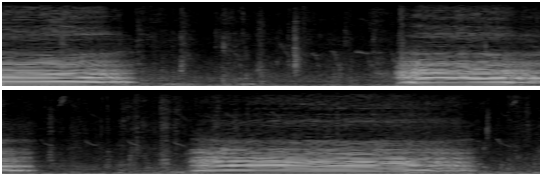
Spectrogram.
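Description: Dairy cows at a cattle sale in Jocoro moo three times in long, loud, drawn-out calls separated by short gaps, with faint background noise between them.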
